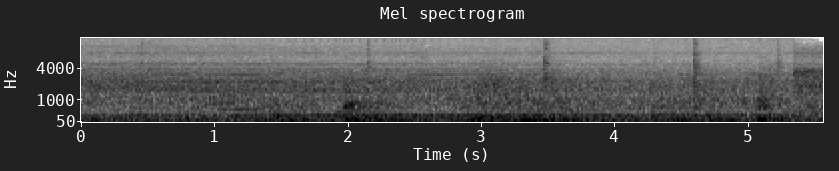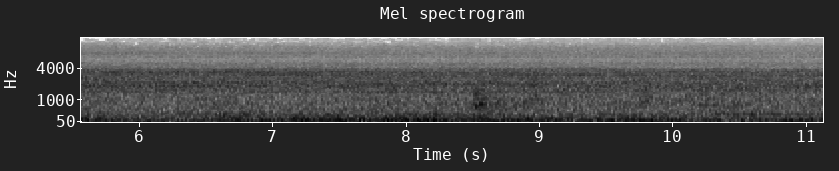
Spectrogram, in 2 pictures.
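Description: Rhaetian Railway Ge 6/6 II electric locomotive moving slowly: a steady low rumble and hum, with a few sharp clanks in the first half.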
